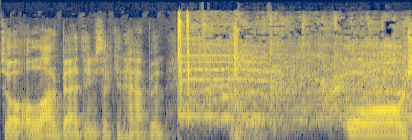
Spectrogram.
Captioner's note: people cheer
